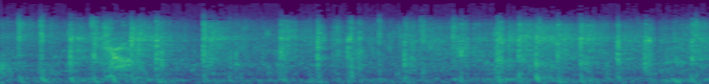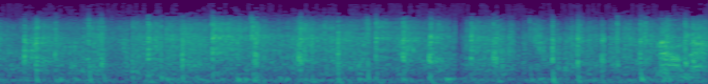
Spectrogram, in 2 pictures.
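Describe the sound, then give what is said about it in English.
Horse hooves clatter through a rocky-bottomed creek bed as a rider crosses on horseback, a dense, steady jumble of loud knocks and splashes over rushing water, with no voices. “The creek bed has a rocky bottom, and your horse is liable to stumble unless you keep his head up.”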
